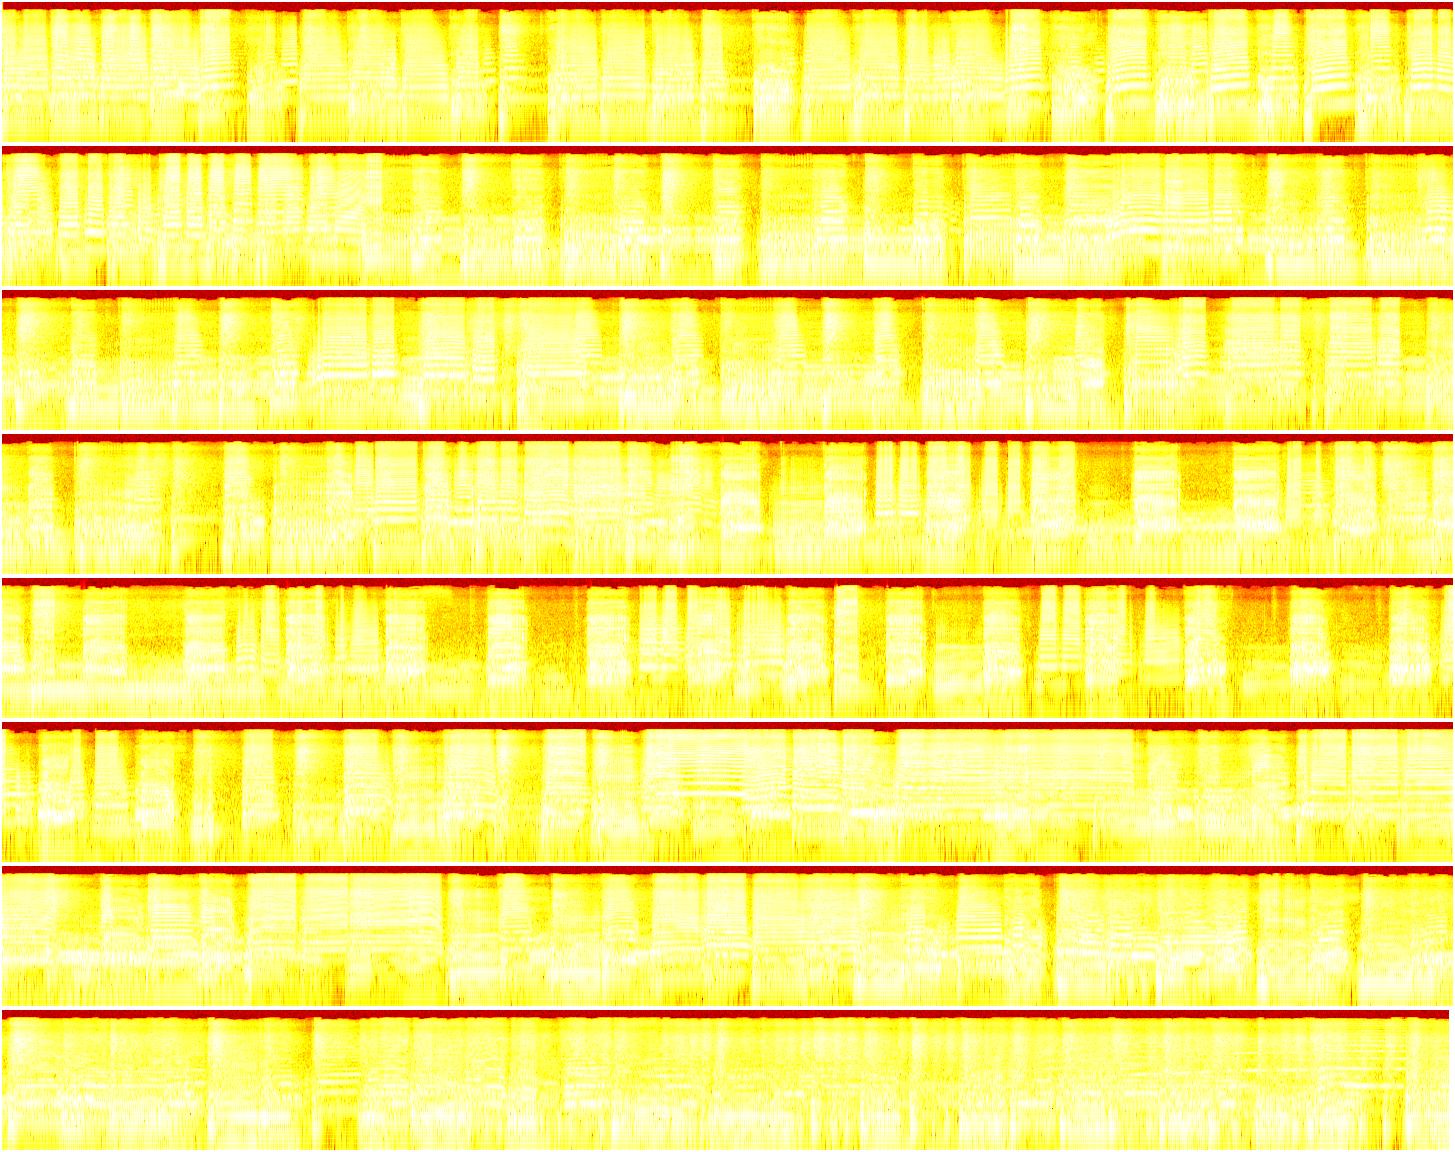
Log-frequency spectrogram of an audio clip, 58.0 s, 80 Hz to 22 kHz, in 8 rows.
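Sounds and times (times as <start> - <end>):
snare drum beat: 0.0 - 31.2, 32.7 - 58.0
marching brass band playing: 0.0 - 58.0.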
